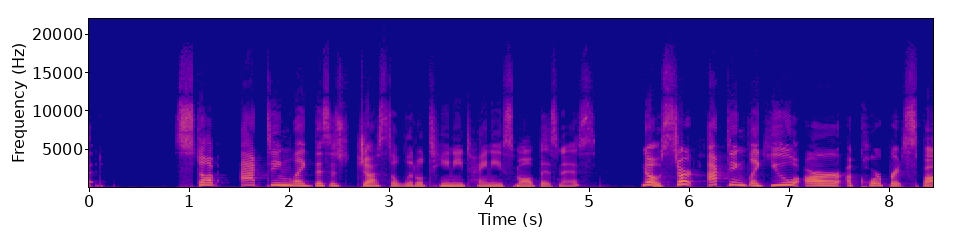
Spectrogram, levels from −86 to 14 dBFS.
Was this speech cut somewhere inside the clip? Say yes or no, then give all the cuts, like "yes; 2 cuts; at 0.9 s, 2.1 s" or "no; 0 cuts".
no; 0 cuts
